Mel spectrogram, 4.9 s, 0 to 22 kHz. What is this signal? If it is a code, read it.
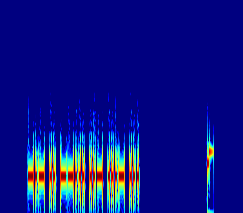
Morse code, heard as a keyed tone, about 31 wpm, 700 Hz. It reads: KI7UVS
